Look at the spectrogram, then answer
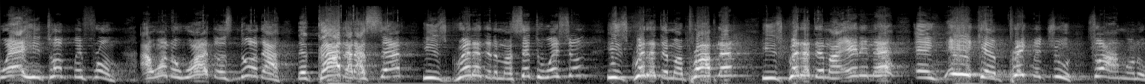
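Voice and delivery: loud, high, driving sermon declaration; full-force preaching. Real, not acted. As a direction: preach it out at the top of your voice.

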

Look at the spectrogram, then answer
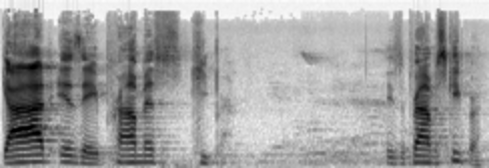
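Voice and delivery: normal talking voice

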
